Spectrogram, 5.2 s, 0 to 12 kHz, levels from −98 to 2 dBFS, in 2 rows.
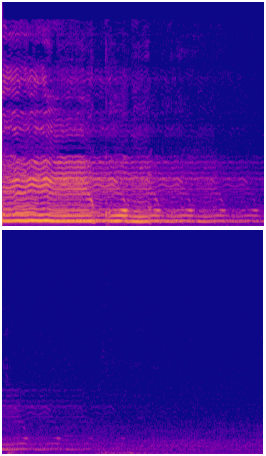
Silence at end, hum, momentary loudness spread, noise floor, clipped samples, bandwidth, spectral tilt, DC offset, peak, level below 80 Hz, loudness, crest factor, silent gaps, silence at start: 2.7 s; none; 23 LU; -70 dBFS; under 0.1%; 8.8 kHz; -4 dB/octave; under 0.1%; -12 dBFS; -72 dBFS; -26 LUFS; 16 dB; none; 0 s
